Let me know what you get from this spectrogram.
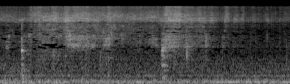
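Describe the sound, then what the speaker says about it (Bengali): Whole spices, including cumin, bay leaf, dried chilli, cardamom, cinnamon and cloves, sizzle in hot oil after fish frying, making a steady bright hiss with occasional stirring scrapes and pops, close and continuous. "তেলের মধ্যে দিলাম জিরে, তেজপাতা, শুকনো লঙ্কা আর গরম মশলা, এলাচ, দারচিনি আর লবঙ্গ।"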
